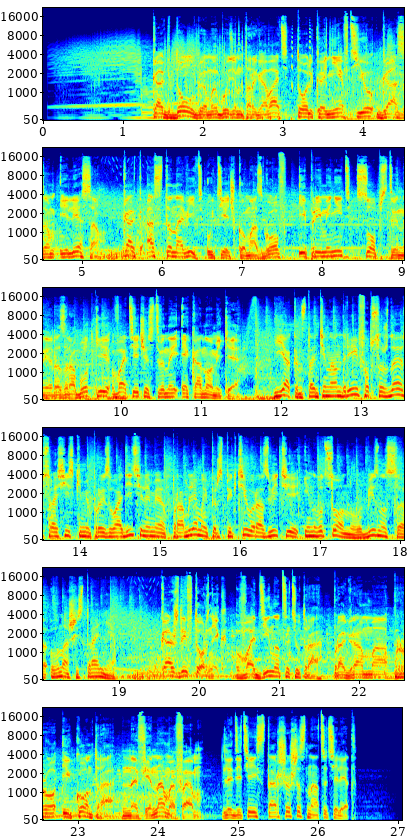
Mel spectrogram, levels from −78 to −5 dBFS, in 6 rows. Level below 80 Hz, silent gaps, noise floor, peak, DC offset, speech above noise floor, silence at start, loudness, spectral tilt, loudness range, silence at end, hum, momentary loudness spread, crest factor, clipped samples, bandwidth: -32 dBFS; none; -37 dBFS; -4 dBFS; under 0.1%; 21 dB; 0.2 s; -16 LUFS; -4 dB/octave; 1 LU; 0.6 s; none; 4 LU; 14 dB; under 0.1%; 19.5 kHz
